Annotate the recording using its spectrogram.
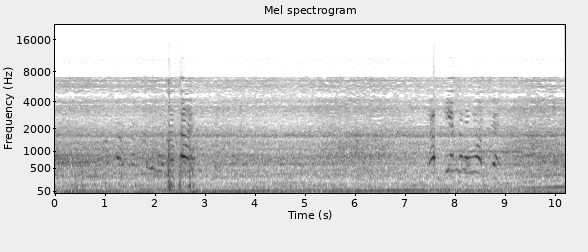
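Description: Indistinct voices coming and going over a low, steady rumble, heard inside a stationary car.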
